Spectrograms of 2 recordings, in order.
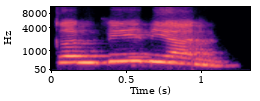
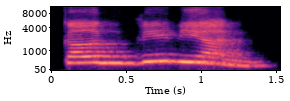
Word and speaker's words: convenient: Convenient. convenient. Đó, đúng rồi. Convenient, đó. Rồi âm 2, rất tốt.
